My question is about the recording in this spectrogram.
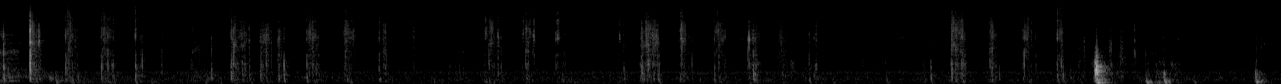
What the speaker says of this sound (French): On prend une carte message pour les cancers.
